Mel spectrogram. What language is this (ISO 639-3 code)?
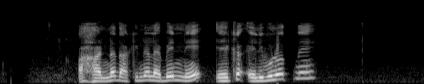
sin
